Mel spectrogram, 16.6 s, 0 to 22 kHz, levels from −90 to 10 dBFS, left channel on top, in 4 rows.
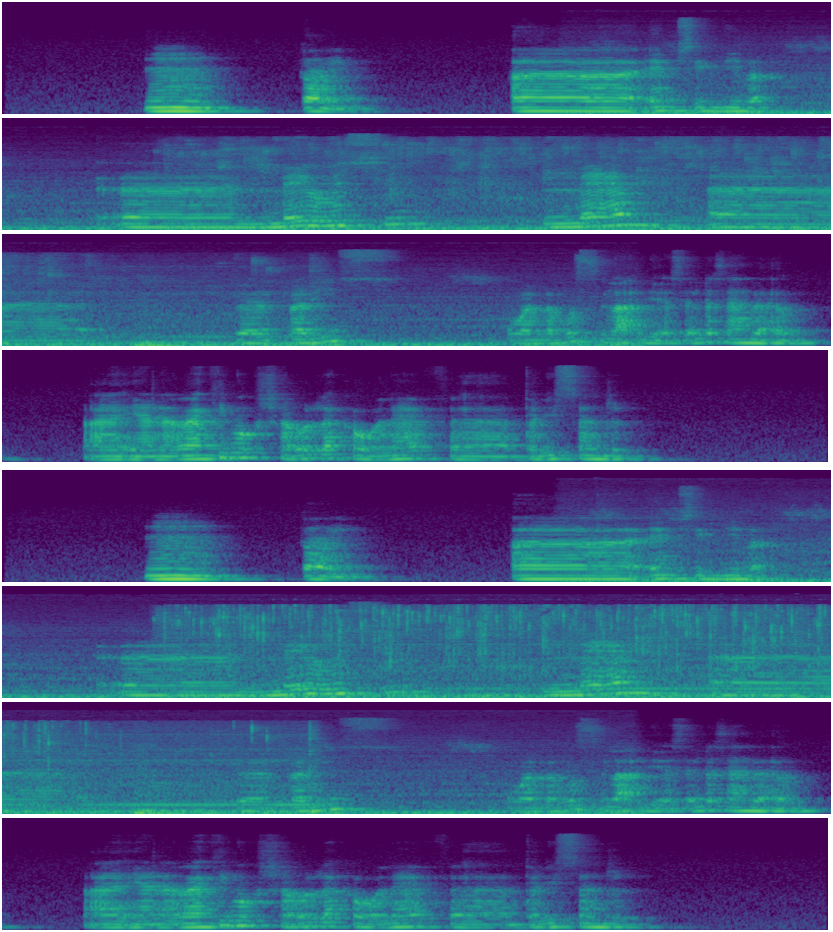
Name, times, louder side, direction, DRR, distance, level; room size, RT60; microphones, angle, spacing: voice 1, 0.7-1.1 1.5-1.8 2.5-3.8 4.6-6.3 6.8-8.8 9.5-10.1 10.8-12.4 12.8-15.5, left 1 dB, 25° left, 3 dB, 0.5 m, -23 dB
sound 1, 2.7-11.5, equal, 35° right, 0.9 m, -32 dB
sound 2, 4.9-9.9, right 6 dB, 85° right, 0.4 m, -30 dB
3.8 x 3.2 x 2.8 m, 0.43 s
head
